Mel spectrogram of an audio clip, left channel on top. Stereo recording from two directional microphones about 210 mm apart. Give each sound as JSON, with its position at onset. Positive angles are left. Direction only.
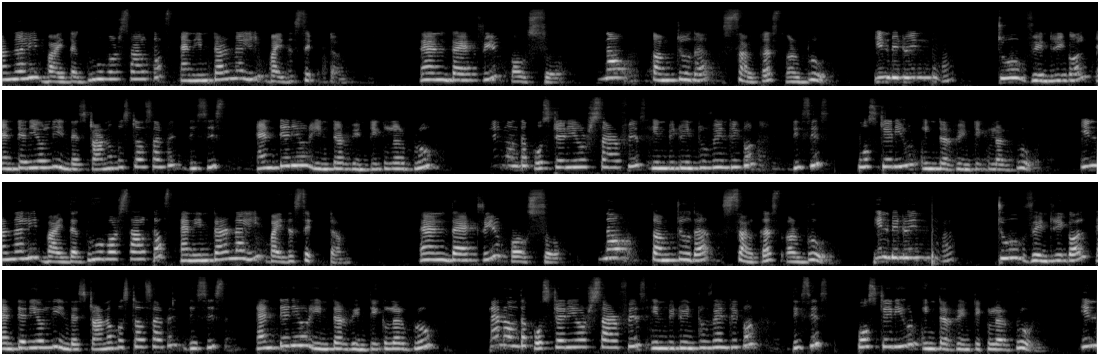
{"t": 0.0, "sound": "a woman's voice", "side_deg": -40}
{"t": 4.2, "sound": "a woman's voice", "side_deg": -40}
{"t": 9.9, "sound": "a woman's voice", "side_deg": -40}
